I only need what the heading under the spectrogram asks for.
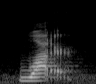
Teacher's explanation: You pronounce the A very clearly in front of the T, but then you swallow the E. Water. It's almost like it goes straight from a T to the R. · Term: alveolar flap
